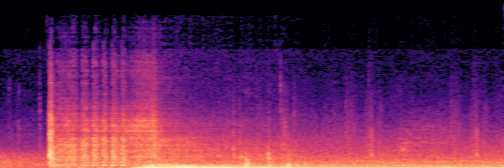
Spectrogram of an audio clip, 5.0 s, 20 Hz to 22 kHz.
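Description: A Toyota Chaser Tourer V JZX100 Exciting Package sedan, a special-edition 100-series with around 50,000 km, cranks over and fires into a steady idle, heard close and loud after a brief starter whir with no talk.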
